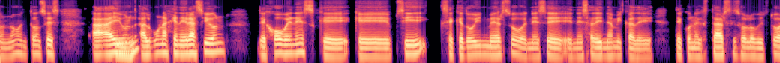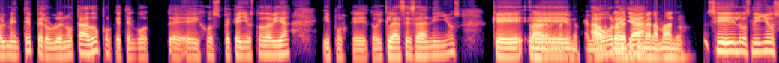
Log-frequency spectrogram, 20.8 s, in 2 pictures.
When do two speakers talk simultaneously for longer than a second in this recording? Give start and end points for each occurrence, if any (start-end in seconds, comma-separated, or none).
17.4-19.0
